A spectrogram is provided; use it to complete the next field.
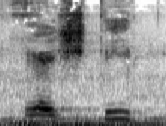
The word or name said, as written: gyesh til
